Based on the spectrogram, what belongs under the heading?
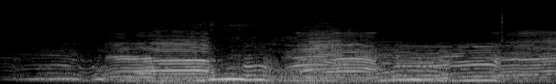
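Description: Several cattle moo almost continuously, their deep, drawn-out lowing calls overlapping and rising and falling in pitch. The mooing is loud and steady, with no talking.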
